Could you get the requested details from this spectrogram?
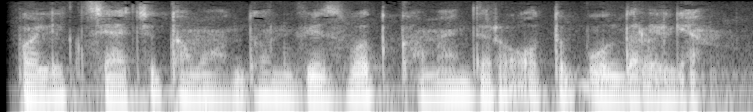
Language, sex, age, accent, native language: Uzbek, male, 25-34, Toshkent shahri, Uzbek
